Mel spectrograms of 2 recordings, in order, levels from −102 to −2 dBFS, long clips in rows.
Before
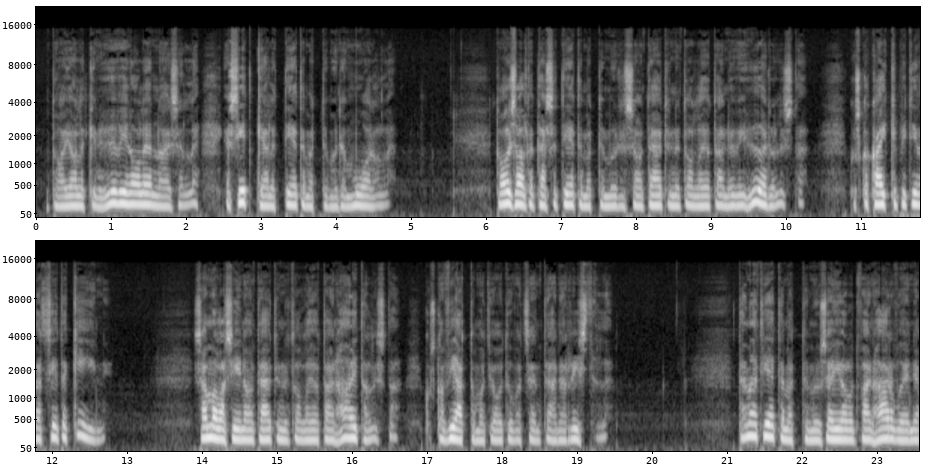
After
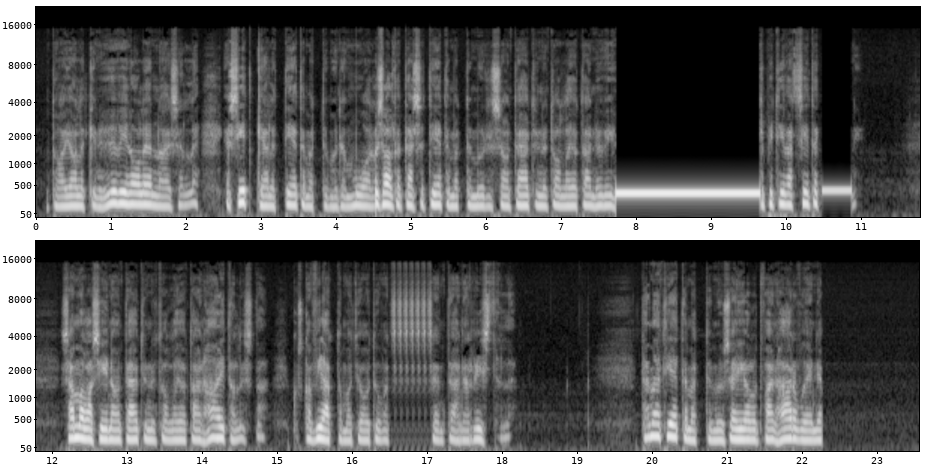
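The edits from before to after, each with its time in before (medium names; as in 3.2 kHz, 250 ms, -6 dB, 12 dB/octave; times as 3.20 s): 4.53–6.30 s: delete
9.50–11.43 s: bleep 351 Hz -9.5 dBFS
12.25–12.65 s: bleep 397 Hz -17.5 dBFS
18.28 s: stutter 0.08 s, 7 plays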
